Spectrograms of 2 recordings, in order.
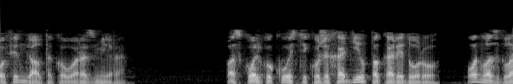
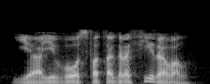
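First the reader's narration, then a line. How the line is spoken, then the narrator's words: Plain. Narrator (Russian): сказал Ван-де-Мейр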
